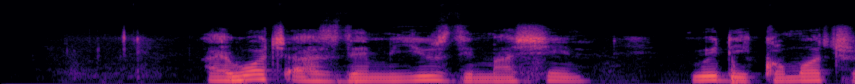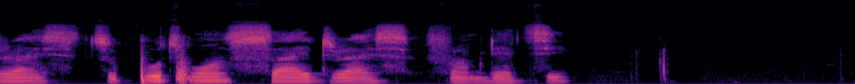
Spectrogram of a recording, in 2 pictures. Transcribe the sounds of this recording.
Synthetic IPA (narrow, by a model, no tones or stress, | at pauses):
aɪwɔt͡ʃasdɛ̃mjuzdimaʃĩn | wedekɔmɔtʰɹaɪstʰuputwɔ̃nsaɪdɹaɪsfɹɔ̃mdɛtʰi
